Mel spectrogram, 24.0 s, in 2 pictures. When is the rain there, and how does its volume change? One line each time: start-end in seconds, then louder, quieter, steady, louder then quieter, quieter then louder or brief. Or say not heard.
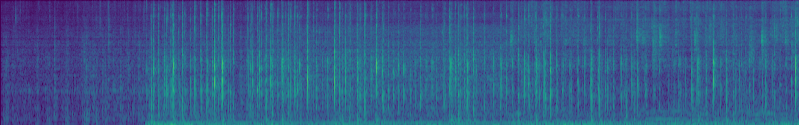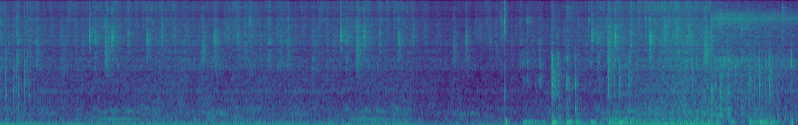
0.0-23.9 louder.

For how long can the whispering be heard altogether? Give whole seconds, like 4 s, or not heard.
not heard.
